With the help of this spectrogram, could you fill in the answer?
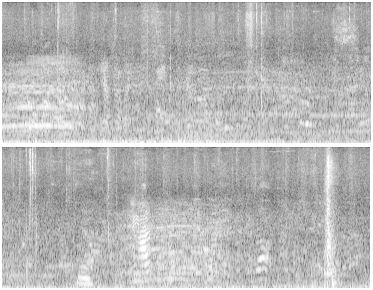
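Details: Cattle crammed into an overloaded transport load, squashed tight, low repeatedly in long, deep, overlapping moos over a steady low rumble, with a man's voice speaking Indonesian in the background.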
